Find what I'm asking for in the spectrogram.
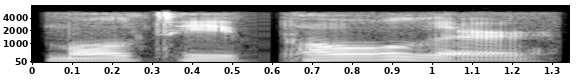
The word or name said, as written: multipolar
